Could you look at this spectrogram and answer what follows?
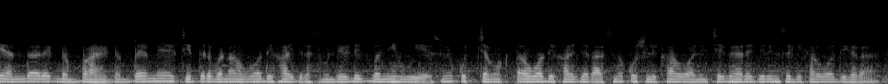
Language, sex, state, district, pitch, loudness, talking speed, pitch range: Hindi, male, Uttarakhand, Tehri Garhwal, 125 Hz, -23 LUFS, 285 wpm, 115-130 Hz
